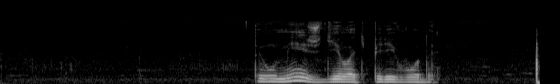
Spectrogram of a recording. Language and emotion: Russian, neutral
